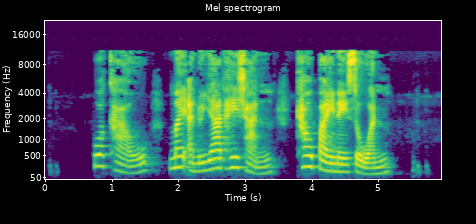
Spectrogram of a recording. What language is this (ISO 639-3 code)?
tha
